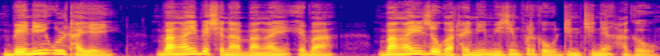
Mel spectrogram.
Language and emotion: Bodo, neutral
